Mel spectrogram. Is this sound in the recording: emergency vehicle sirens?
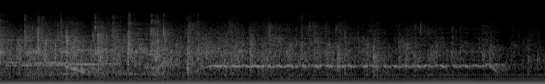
no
